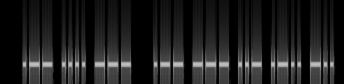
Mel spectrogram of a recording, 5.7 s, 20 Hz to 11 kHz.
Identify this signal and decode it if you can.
Morse code, heard as a keyed tone, about 22 wpm, 700 Hz. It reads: WHO WOULD
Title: Sentences from Top 1500 Words 22wpm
